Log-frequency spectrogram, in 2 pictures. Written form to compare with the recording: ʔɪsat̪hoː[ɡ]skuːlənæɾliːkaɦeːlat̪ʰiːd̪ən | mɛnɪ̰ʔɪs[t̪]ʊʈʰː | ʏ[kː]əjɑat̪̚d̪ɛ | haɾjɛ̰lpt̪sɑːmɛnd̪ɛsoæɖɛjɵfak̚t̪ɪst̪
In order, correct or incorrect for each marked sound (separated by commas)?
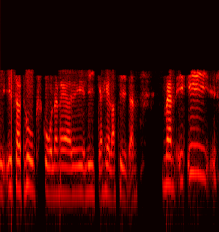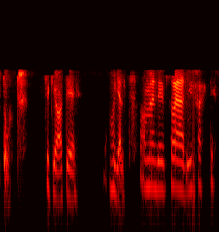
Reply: correct, correct, correct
